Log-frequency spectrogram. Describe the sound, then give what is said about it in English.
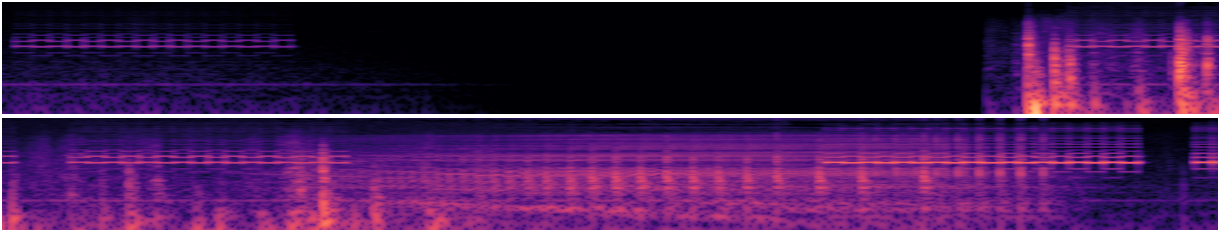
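A mobile phone's electronic ringtone chirps briefly, falls silent, then returns under a burst of clattering and knocking before settling into a steady ringing tone. “With a mobile phone!”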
